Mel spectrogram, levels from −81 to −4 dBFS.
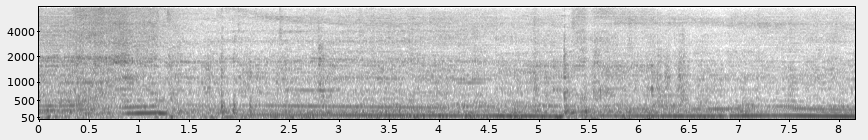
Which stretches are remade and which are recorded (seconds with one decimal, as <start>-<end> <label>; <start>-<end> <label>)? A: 0.0-1.1 remade; 1.1-3.7 recorded; 3.7-8.2 remade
